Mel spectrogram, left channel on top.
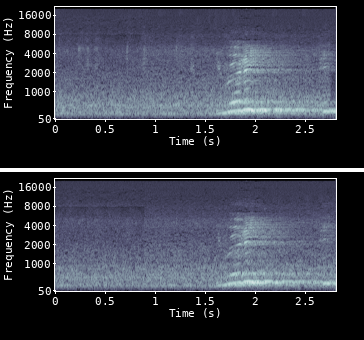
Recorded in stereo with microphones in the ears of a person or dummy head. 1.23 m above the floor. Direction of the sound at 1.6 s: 30° left (ahead or behind).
